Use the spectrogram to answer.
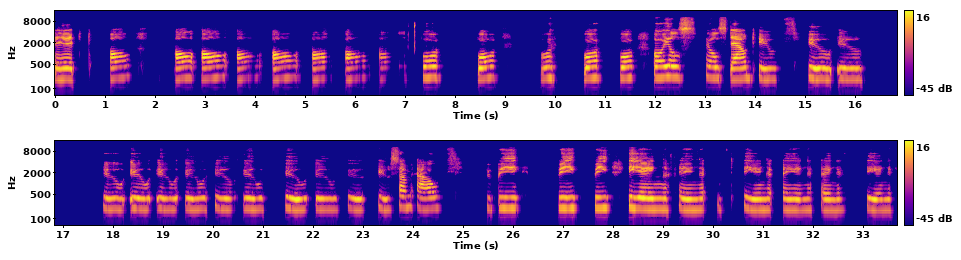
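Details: Adult man who stutters, with word and part-word repetitions; stuttering.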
